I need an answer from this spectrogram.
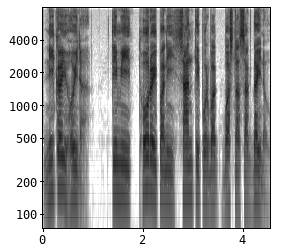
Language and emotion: Nepali, neutral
